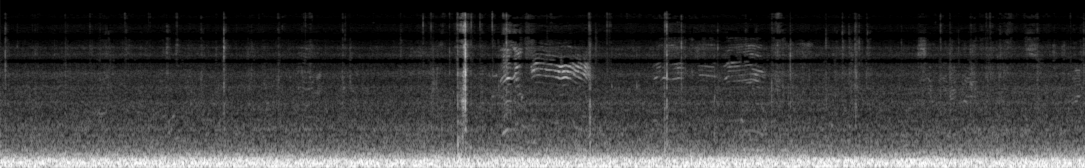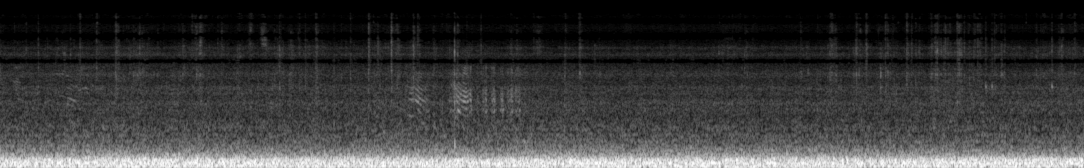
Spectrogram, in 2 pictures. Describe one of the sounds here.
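A jet engine roars steadily in a plane cabin.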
